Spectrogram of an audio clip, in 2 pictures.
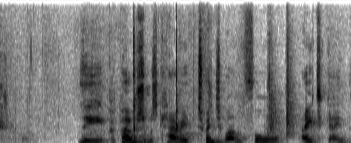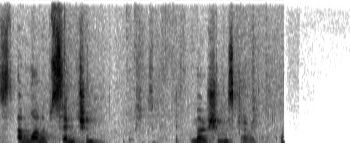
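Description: An older woman speaks calmly through a microphone.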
